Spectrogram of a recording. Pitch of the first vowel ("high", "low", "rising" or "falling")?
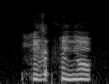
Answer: falling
